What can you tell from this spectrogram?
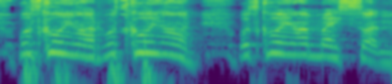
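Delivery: high loud worried cry; alarmed parent shout. Retold or imitated. Dad finding his son limping, alarmed shout.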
